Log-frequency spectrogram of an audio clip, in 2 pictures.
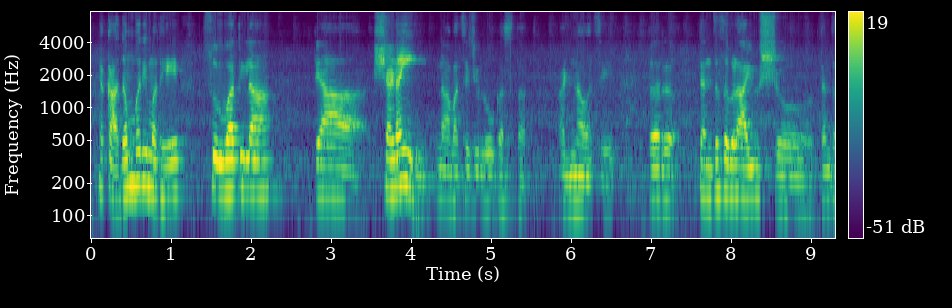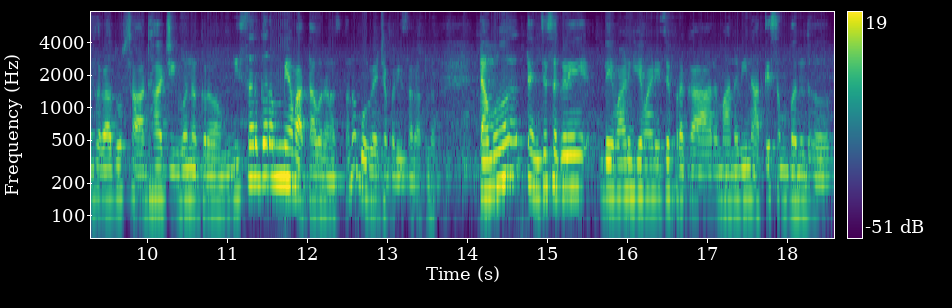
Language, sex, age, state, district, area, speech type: Marathi, male, 30-45, Maharashtra, Sangli, urban, spontaneous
